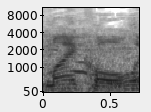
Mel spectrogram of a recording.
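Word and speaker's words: Mycole: That's Michael. It's spelled M-Y-C-O-L-E.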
